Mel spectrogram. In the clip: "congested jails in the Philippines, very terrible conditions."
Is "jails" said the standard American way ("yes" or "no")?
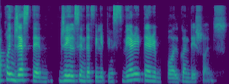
no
